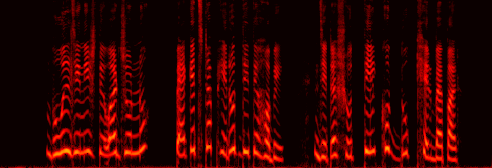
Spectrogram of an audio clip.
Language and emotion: Bengali, sad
